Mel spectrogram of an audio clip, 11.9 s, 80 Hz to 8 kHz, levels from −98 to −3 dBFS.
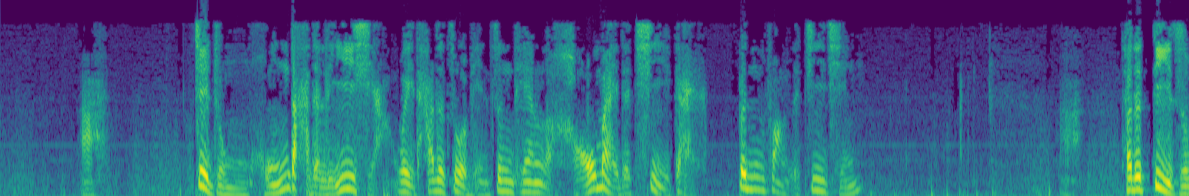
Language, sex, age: Chinese, male, 60-79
